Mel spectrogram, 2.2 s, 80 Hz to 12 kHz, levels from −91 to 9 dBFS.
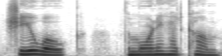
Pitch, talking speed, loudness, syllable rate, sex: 185 Hz, 160 wpm, -16 LUFS, 5.1 syllables/s, female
